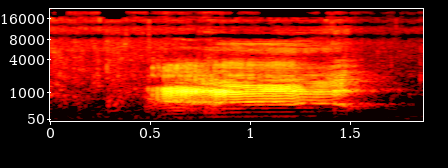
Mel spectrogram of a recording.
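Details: Captive California sea lion Taeko, Ehime Prefectural Tobe Zoo, 20 April 2022: a single loud, buzzy, honking bark lasting about one second, clear and close.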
